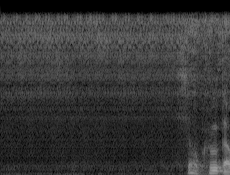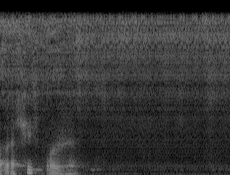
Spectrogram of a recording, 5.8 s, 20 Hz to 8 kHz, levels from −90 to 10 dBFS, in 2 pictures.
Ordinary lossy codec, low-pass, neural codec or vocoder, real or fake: none; 7.2 kHz; autoencoder, 48 kHz, 32 numbers a frame, DAC-VAE, trained on Japanese speech; fake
